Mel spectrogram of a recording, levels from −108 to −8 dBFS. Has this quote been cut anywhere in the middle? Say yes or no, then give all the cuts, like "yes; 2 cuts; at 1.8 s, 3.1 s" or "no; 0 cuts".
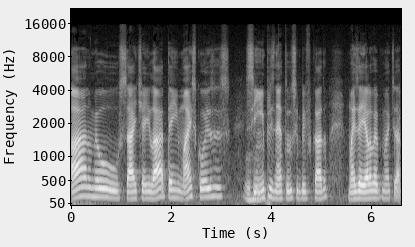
no; 0 cuts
